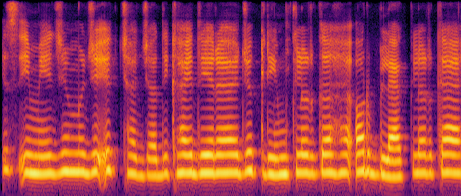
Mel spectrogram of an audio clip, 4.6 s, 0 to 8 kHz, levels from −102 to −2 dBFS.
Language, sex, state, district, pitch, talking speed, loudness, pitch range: Hindi, female, Chhattisgarh, Jashpur, 245 Hz, 260 wpm, -14 LUFS, 235-250 Hz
